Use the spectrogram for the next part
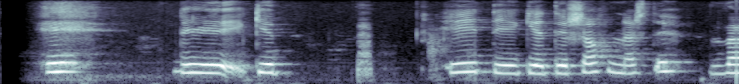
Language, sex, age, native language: Icelandic, female, 10, Icelandic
